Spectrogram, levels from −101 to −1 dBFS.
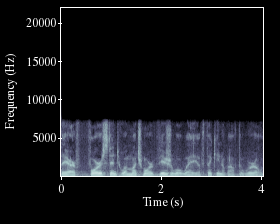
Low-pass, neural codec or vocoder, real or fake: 7.2 kHz; none; real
